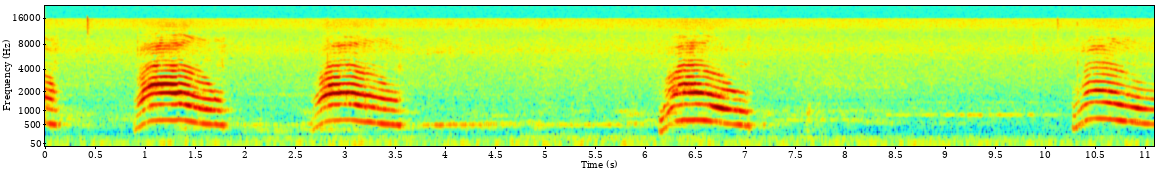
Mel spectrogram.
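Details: Pet cat giving four separate meows spaced a few seconds apart, each a bright arched cry that rises quickly then slides down, over a faint low hum in a quiet room.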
